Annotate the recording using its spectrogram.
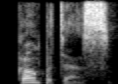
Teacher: É como se fosse duas consoantes no fim. Aí a sílaba tônica está na terceira casa silábica de trás para frente, que é justamente no O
